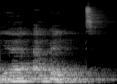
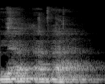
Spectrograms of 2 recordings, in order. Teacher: Abati, here we said in the notes it says Ibn Kathir, Ibn Amir, Abu Ja'far, and Ya'qub would stop at the ta. If they pronounce, they will pronounce it as ta, ya abat, instead of ya abah. The others would say abah.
